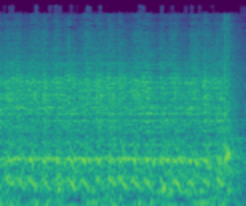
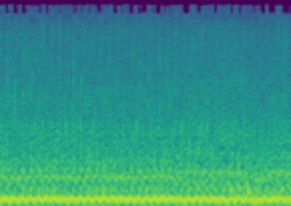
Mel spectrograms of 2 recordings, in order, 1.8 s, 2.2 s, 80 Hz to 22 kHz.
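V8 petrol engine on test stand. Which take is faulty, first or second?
first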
